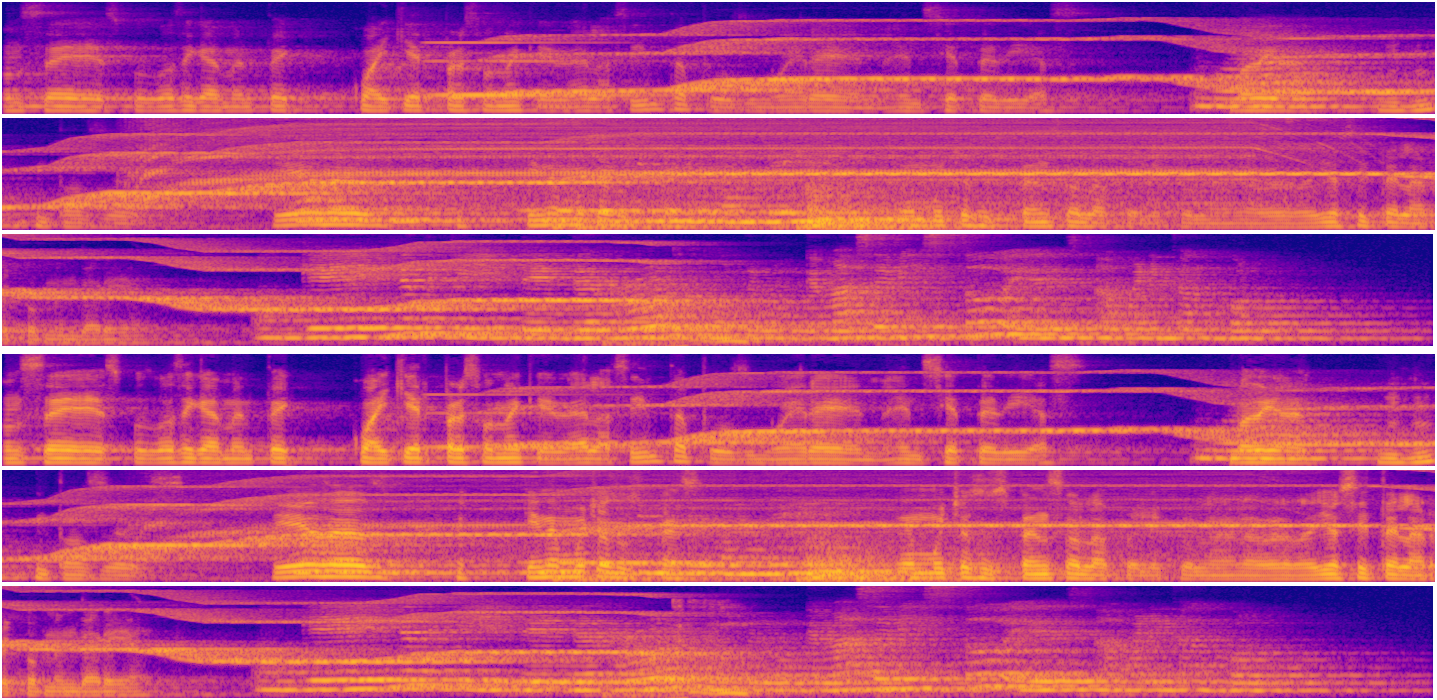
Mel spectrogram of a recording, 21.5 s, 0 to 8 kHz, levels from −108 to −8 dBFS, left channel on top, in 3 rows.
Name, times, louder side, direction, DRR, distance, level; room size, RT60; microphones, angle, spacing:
voice 1, 0.0-1.5 1.8-5.4 6.1-6.5 6.9-8.1 8.5-9.1 9.8-10.6 11.6-15.1 17.7-18.1, right 6 dB, 80° right, 18 dB, 0.4 m, -30 dB
sound 1, 2.1-17.6, left 1 dB, 5° left, 3.1 m, -33 dB
voice 2, 5.9-6.5 8.6-9.2 9.7-11.4 15.6-20.5, right 1 dB, 20° left, -4 dB, 5.2 m, -30 dB
sound 2, 7.7-14.1, left 5 dB, 75° left, 1.1 m, -39 dB
21.5 x 14.0 x 4.6 m, 2.5 s
head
